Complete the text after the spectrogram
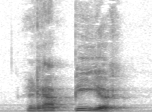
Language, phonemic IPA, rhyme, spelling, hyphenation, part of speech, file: Dutch, /raːˈpiːr/, -iːr, rapier, ra‧pier, noun, Nl-rapier.ogg
- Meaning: rapier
